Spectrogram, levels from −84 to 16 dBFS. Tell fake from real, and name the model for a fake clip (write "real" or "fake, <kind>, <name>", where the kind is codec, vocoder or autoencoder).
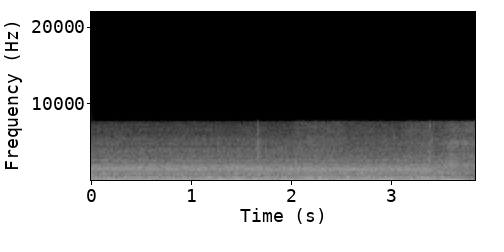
real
